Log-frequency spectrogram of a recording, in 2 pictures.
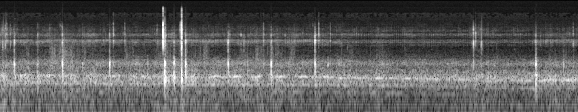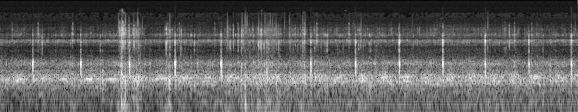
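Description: A bicycle chain clicks and ticks as the wheels roll.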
